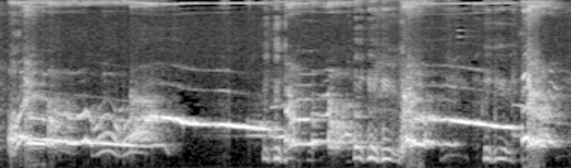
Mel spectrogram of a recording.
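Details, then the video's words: Beagles at home howling as their owner comes in, mother and two offspring together; overlapping long mournful notes sliding slowly downward, mixed with short wavering yelps, in a continuous loud chorus. "Beagles Howling Choir"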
